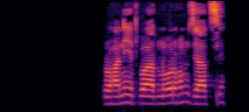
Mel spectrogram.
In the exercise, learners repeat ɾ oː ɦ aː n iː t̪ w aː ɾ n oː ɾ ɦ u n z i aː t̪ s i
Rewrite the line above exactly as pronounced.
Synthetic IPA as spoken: ɾ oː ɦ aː n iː t̪ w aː ɾ n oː ɾ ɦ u m z j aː t̪ s i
